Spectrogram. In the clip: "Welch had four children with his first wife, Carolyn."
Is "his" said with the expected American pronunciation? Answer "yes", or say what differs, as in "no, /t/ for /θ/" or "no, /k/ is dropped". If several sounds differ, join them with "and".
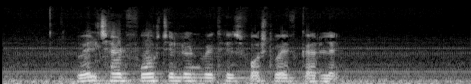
yes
